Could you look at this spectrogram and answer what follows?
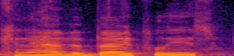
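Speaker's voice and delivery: put-on high, pleading child voice; mock a kid begging to get his toy back; playfully imitating a child who wants his stuff back after barely behaving; whiny kid begging. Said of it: "be like".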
